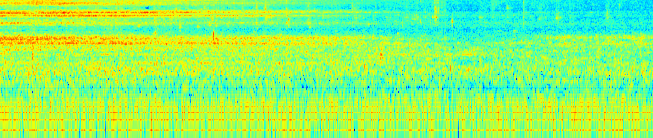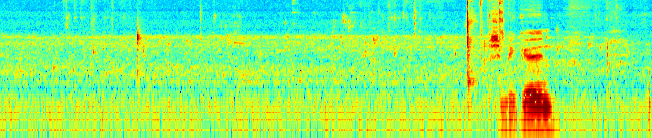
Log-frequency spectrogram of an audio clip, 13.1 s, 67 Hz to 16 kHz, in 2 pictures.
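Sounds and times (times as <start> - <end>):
air escaping from valve: 0.0 - 4.0
water rushing into tank: 0.0 - 13.0.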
